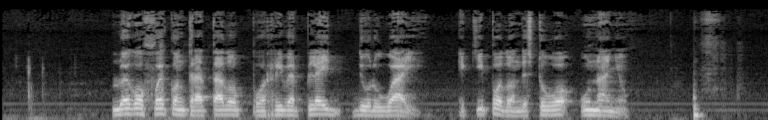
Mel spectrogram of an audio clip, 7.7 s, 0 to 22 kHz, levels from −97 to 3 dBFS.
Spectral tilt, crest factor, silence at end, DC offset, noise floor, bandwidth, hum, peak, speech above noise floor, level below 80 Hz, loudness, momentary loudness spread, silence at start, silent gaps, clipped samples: -5.5 dB/octave; 18 dB; 0.5 s; under 0.1%; -55 dBFS; 16.5 kHz; none; -2 dBFS; 36 dB; -50 dBFS; -19 LUFS; 13 LU; 0.3 s; none; under 0.1%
